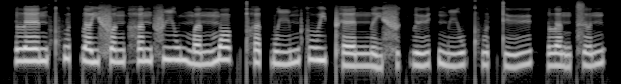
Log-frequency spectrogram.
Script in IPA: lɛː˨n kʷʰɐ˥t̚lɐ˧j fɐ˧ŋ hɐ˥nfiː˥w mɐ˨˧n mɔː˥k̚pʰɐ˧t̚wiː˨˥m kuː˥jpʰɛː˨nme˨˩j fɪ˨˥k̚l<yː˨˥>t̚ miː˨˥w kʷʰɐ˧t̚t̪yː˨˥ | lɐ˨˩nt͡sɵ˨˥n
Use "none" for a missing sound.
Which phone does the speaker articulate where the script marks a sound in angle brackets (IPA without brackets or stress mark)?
yː˨˥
